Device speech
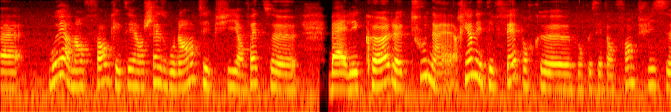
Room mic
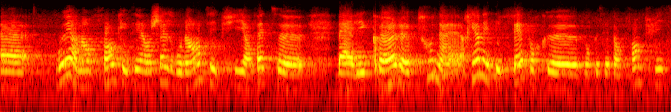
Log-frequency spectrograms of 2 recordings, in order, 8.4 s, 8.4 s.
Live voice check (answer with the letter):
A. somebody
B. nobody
B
